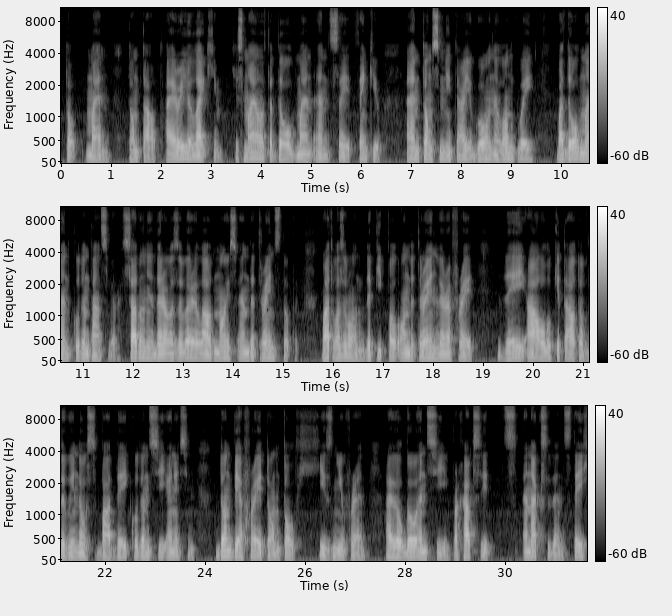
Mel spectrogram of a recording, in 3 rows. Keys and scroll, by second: 0.0-0.4 typing, 6.3 ctrl+z, 6.4 space, 9.2 a, 12.4 space, 14.8 space, 15.5 space, 16.0 space, 16.6 space, 18.3 space, 21.0 space, 22.7 space, 28.4 space, 29.4 b, 31.4 ctrl+z.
